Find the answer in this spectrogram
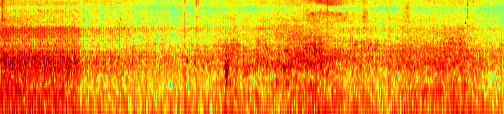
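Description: Mahindra jeep engine idling while the vehicle stands still, going somewhat quieter about a second and a half in. A single brief sharp sound about halfway through is the loudest moment.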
